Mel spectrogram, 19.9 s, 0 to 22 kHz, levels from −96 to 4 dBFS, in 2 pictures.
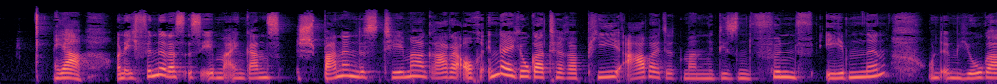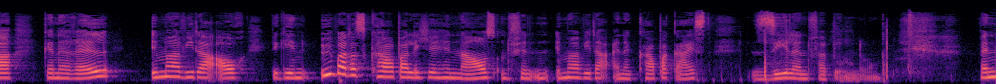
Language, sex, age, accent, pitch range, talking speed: German, female, 30-49, German, 190-235 Hz, 125 wpm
